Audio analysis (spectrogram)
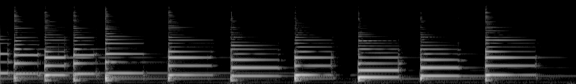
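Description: A ukulele plays the melody of a song as about a dozen clear plucked notes in a slow, even rhythm, each ringing and decaying alone.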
